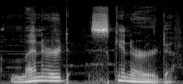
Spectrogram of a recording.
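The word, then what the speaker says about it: Lynyrd Skynyrd: In 1973, Leonard Skinner released pronounced Leonard Skinnerd.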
